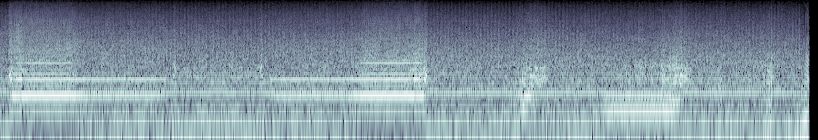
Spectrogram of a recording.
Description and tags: pre-recorded organ sounds run through a SABA television at high volume; recorded with peak and processed in Ableton Live
peak, distorted, buzz, noise, distortion, scream, organ, flutter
